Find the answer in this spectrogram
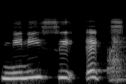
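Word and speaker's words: Mini-CEX: Pronounce it mini CX or mini cakes.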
